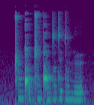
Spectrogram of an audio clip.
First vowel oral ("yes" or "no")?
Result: no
